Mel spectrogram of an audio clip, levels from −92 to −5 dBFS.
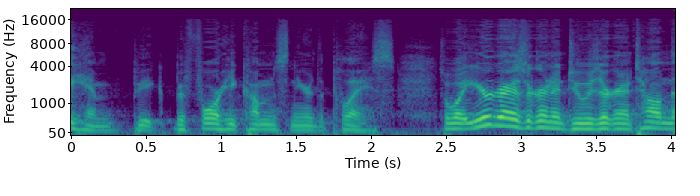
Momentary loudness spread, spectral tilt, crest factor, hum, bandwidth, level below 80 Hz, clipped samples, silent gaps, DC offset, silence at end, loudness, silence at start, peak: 15 LU; -6.5 dB/octave; 18 dB; none; 16.5 kHz; -56 dBFS; under 0.1%; none; under 0.1%; 0 s; -32 LUFS; 0 s; -14 dBFS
